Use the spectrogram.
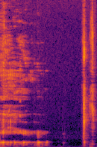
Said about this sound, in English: stop slurping. I will take those sounds and misuse them.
